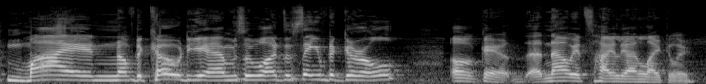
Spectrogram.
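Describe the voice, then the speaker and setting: Casting: male game master for a streamed fantasy campaign, unhurried pace, halting improvised narration with repeated phrases. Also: sits high, creaky, fairly bright tone. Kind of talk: improvised storytelling of a tabletop campaign, chatting with viewers.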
